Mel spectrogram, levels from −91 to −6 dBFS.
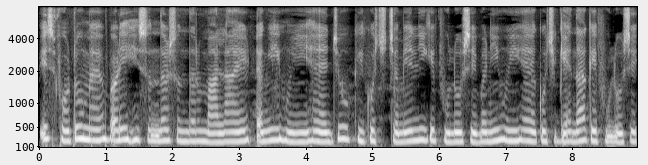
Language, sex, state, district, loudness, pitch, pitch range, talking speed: Hindi, female, Uttarakhand, Tehri Garhwal, -16 LUFS, 210 Hz, 195-225 Hz, 165 wpm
